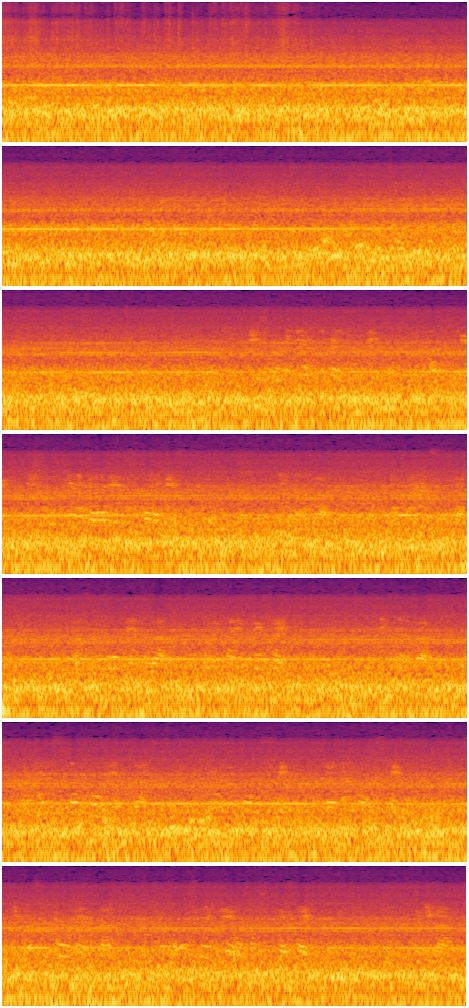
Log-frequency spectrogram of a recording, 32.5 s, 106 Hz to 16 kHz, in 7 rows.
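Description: Hankyu 7000 series electric train running at speed, heard from inside the car: a steady rumble of wheels and running gear with a steady high whine over it. Light clicks and ticks join in from about twelve seconds in.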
